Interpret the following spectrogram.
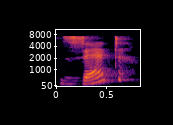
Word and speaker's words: Z: v and z uh Z is also pronounced in another way which is Zed and that's how we pronounce it more in British English so the next sound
